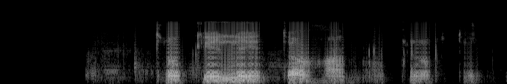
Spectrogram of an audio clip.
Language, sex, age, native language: Icelandic, male, 13, Icelandic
